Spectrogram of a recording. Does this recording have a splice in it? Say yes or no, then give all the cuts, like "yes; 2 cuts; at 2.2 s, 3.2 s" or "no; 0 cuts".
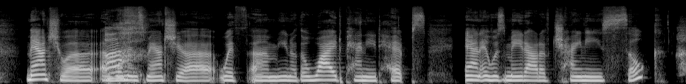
no; 0 cuts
